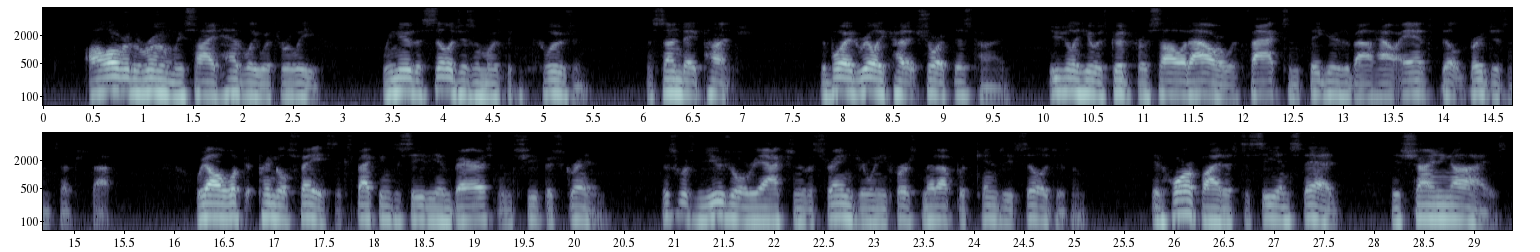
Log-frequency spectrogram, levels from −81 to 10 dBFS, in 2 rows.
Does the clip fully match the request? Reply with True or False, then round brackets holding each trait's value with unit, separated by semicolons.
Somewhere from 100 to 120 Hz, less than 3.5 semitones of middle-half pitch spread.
True (105 Hz; 2.8 semitones)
